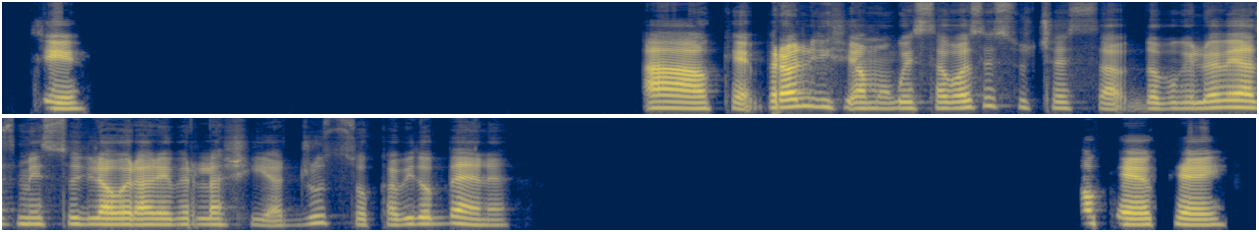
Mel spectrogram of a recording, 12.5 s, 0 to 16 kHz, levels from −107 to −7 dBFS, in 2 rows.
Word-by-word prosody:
Sì. 185 -3 +3 2.8
Ah, 205 -2 +6
okay, 190 0 -3
però 225 +2 +8
lì, 260 +1 0
diciamo, 195 -5 -4
questa 195 0 -6
cosa 210 +7 -2
è - - -10
successa 200 -6 -10
dopo 190 -1 -10
che 190 - -7
lui 205 +2 -2
aveva 220 -1 +4
smesso 205 0 -9
di 200 - -8
lavorare 190 -1 +1
per 190 0 -11
la 190 - -4
CIA, 180 -3 -12
giusto? 230 +3 -14
Ho 180 - -15
capito 200 +3 -7
bene? 185 -5 -3 2.9
Okay. 215 -4 +4
Okay. 185 -1 +1
195 Hz, 125 wpm, -22 LUFS, 185-210 Hz, 2.9 s, però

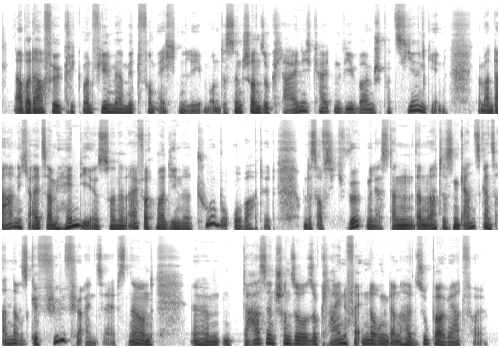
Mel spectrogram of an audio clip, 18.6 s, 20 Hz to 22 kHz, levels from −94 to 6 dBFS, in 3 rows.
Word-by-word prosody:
Aber 95 +1 +4
dafür 105 +2 +3
kriegt 115 +1 -9
man 105 -1 +1
viel 115 +3 +1
mehr 105 -3 +1
mit 105 +4 -2
vom 95 -3 -4
echten 110 0 -7
Leben. 80 -1 -7
Und - - -6
das 95 - -6
sind 115 +3 0
schon 105 -3 +3
so 100 0 -1
Kleinigkeiten 115 - -4
wie 105 0 0
beim 95 -1 -3
Spazierengehen. 145 - -3 0.4
Wenn - - -6
man 85 0 +1
da 95 +8 +2
nicht 130 -4 0
als 120 -1 +1
am 105 -1 +5
Handy 140 - +5
ist, 85 0 0
sondern 95 -2 +3
einfach 130 -2 0
mal 110 -2 +3
die 105 -1 0
Natur 95 - 0
beobachtet 85 - -5 0.4
und - - -1
das - - -2
auf - - -4
sich 115 - -10
wirken 150 - +3
lässt, 85 +2 -4
dann 100 +2 +4
dann 100 -2 +3
hat 115 - -1
das 100 -3 -3
'n 110 - +6
ganz, 135 +8 0
ganz 120 -7 +2
anderes 115 -2 -2
Gefühl 165 - +1
für - - -8
einen - - -7
selbst, - - -12
ne? 115 +6 +3
Und, 100 -4 +2 0.5
ähm, 95 0 -1
da 125 +5 0
sind 135 -2 +2
schon 130 - +3
so 120 -2 +3
so 110 +1 0
kleine 105 +7 0
Veränderungen 110 -2 +1
dann 100 -1 0
halt 95 -2 +1
super 100 -3 +1
wertvoll. 85 +3 -6
105 Hz, 210 wpm, -22 LUFS, 95-120 Hz, 0.5 s, n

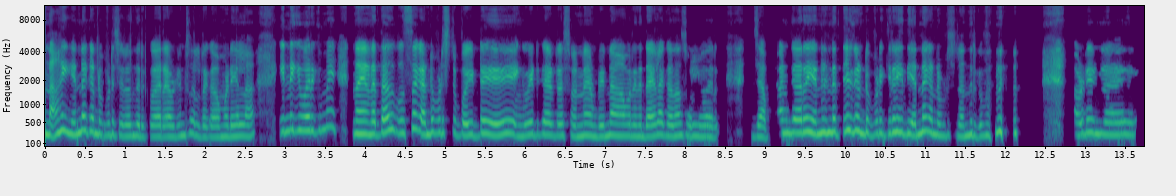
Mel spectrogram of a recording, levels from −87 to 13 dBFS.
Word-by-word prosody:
நாய் 315 +4 +4
என்ன 295 +5 +2
கண்டுபிடிச்சிட்டு 245 -5 -3
வந்திருக்கு 225 -1 -5
பாரு? 220 0 +1
அப்பிடின்னு 230 +5 -5
சொல்ற 215 -4 -6
காமெடியெல்லாம், 225 +2 -2 0.4
இன்னக்கி 335 +1 +1
வரைக்குமே 330 +5 0 0.3
நான் 270 0 +9
என்னதாவது 290 +6 +3
புதுசா 280 +7 -1
கண்டுபிடிச்சிட்டு 280 +1 -2
போயிட்டு 245 +2 +1 0.4
எங்க 225 -1 -3
வீட்டுக்காரர்ட்ட 245 -2 -1
சொன்னேன் 230 +2 -1
அப்டீன்னா, 225 +3 -1
அவரு 230 -1 -3
இந்த 225 - -4
டயலாக்க 230 0 +1
தான் 240 0 -5
சொல்லுவாரு. 220 -2 -4 0.5
ஜப்பான்காரன் 285 +8 +2
என்னென்னத்தையோ 295 +3 +2
கண்டுபிடிக்கிறான், 280 +1 +1
இது 255 -2 +1
என்ன 315 +4 +3
கண்டுபிடிச்சிட்டு 235 -3 -5
வந்துருக்கு 235 -1 -3
பாரு! 300 +5 -1 0.9
அப்டின்னுவாரு. 255 -1 -2
250 Hz, 145 wpm, -23 LUFS, 230-285 Hz, 0.9 s, நான்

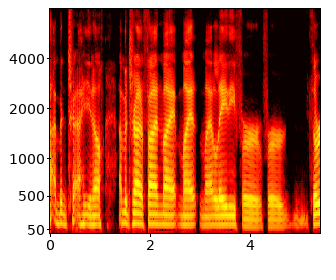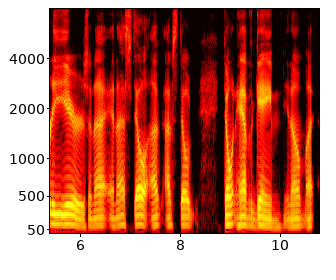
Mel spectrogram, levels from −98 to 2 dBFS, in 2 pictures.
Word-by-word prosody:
I've 135 - -4
been 130 -4 -4
try 120 +2 -4
you 125 -1 -3
know, 120 0 +1 0.4
I've 150 - -4
been 145 - +1
trying 135 +1 +4
to - - -5
find 130 0 +3
my 120 -1 +4
my 115 0 +1
my 110 0 -2
lady 115 0 +3
for 95 -3 -2
for 95 +2 -4 0.5
30 135 +1 +4
years 120 -7 +2
and 100 0 -6
I 105 +1 0
and 100 -1 -8
I 115 +2 -3
still 120 0 0
I 105 +2 -3
I 105 +2 -4
still 110 0 -3 0.7
don't 120 -1 +3
have 115 0 +2
the 105 - -7
game, 95 -5 +1
you 95 - -12
know, 95 +1 -1
my - - -6
115 Hz, 185 wpm, -26 LUFS, 100-120 Hz, 0.7 s, trying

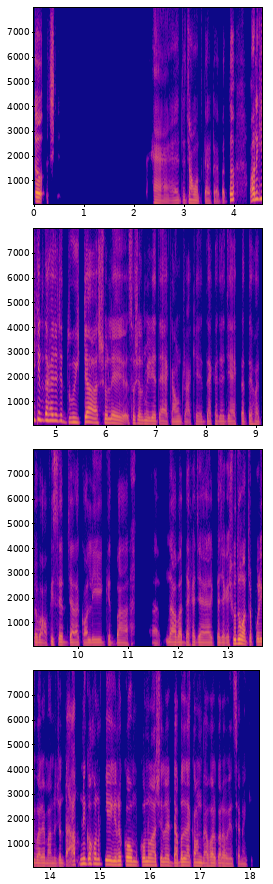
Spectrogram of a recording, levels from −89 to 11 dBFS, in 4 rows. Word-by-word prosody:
তো। - - +9 0.3
সে 445 -5 -5 1.9
হ্যাঁ, 110 -5 -6 0.2
এটা 115 +1 -14
চমৎকার 110 -5 -4
একটা 100 - -15
ব্যাপার। - - -10
তো - - +11 0.4
অনেকেই 270 +3 +8
কিন্তু 270 -3 +4
দেখা 245 -1 +5
যায় 240 -1 0
যে - - -1
২ 180 0 +2 0.2
টা 195 - +8 0.2
আসলে 155 -1 0 0.4
সোশ্যাল 135 -2 -3
মিডিয়াতে 120 0 -4
অ্যাকাউন্ট 105 -1 -7
রাখে। 120 -4 -12 0.2
দেখা 110 0 -8
যায় 110 -1 -8
যে 110 - -6
একটাতে 110 -1 -9
হয়তোবা 105 -1 -5
অফিসের 120 -1 +1
যারা 105 0 -2
কলিগ 105 0 -4 0.3
বা, 100 -1 -4 0.6
আ - - -11 0.4
আবার 110 0 -2
দেখা 110 +2 -5
যায় 105 -2 -3
আরেকটা 105 +1 -6
জায়গায় 105 0 -6
শুধুমাত্র 155 -6 +6
পরিবারের 120 -1 -1
মানুষজন। 110 +1 -6
তা - - -2
আপনি 190 +5 +2
কখনো 200 -1 +4
কি - - +4 0.2
এরকম 155 -1 +6 0.2
কোনো 145 0 +5
আসলে 135 0 -2 0.2
double 130 +4 +2
account 125 -1 -2
ব্যবহার 115 +1 -1
করা 110 -1 -3
হয়েছে 100 0 -7
নাকি? 95 - -17
115 Hz, 170 wpm, -25 LUFS, 105-155 Hz, 1.9 s, তো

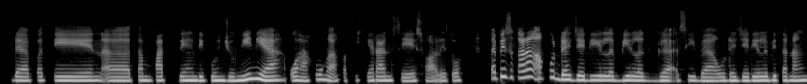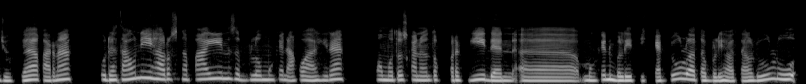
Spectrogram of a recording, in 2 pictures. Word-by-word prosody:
dapetin, 180 0 0
eee, 175 +1 0
tempat 185 0 -2
yang 185 -1 +2
dikunjungin 185 +5 +3
ya. 195 -5 +3
Wah, 180 -2 -1
aku 225 +1 -2
gak 185 -2 -3
kepikiran 185 0 -2
sih 165 -3 -4
soal 170 -1 -6
itu. 175 +2 -6 0.2
Tapi 285 - -3
sekarang 330 +3 +1
aku 320 -7 -3
udah 220 - +3
jadi 195 0 +2
lebih 190 +1 +2
lega 175 0 -2
sih 185 +1 -4
Bang, 165 -1 -1
udah 175 +1 0
jadi 175 0 +1
lebih 185 +1 +1
tenang 185 +1 +2
juga 190 +5 0
karena 205 +6 0 0.3
udah 210 0 +3
tau 235 +4 +1
nih 300 -1 +2
harus 240 -1 0
ngapain 240 +5 0
sebelum 210 -2 -1
mungkin 210 -1 -5
aku 200 +2 -5
akhirnya 195 +6 0 0.3
memutuskan 205 0 -1
untuk 200 +1 -3
pergi 195 +3 0
dan, 175 -1 +3
eee, 170 -2 0
mungkin 195 +3 +3
beli 180 0 +5
tiket 175 -1 -6
dulu 245 +1 +1
atau 200 -4 0
beli 175 +1 +2
hotel 165 +1 0
dulu. 230 +5 +2
185 Hz, 185 wpm, -23 LUFS, 180-210 Hz, 0.3 s, beli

